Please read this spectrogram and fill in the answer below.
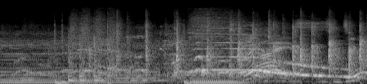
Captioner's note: applause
